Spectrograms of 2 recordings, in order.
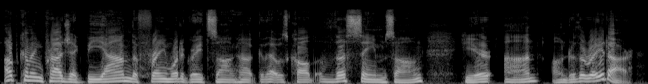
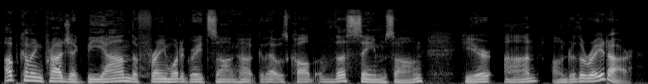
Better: second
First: distortion; slight; 10 dB below the speech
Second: none

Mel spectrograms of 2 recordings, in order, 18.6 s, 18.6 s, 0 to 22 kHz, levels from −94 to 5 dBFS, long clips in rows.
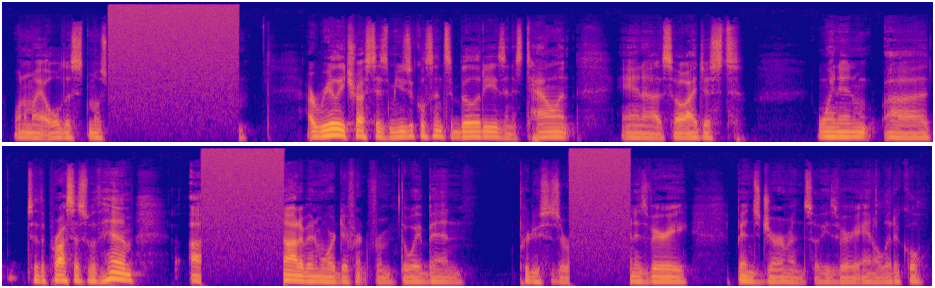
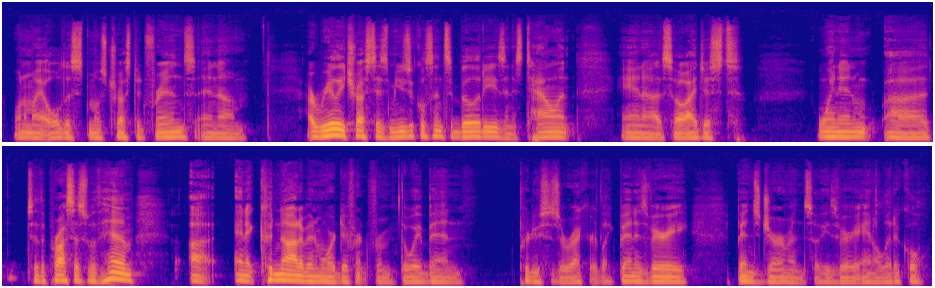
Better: second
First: audio cutting out; filled with static; at 1 s for 1.5 s, at 11 s for 1 s and at 15 s for 0.5 s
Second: none

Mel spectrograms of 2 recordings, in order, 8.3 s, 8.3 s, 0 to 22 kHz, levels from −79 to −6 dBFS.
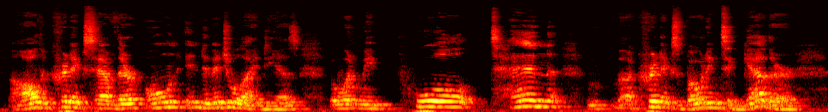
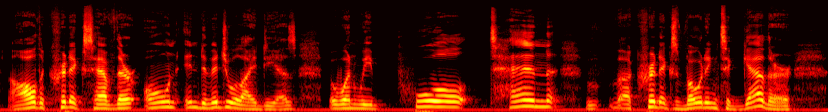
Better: second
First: off-mic speech; far // room echo; slight; dies away in 0.3 s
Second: none

